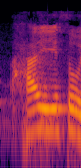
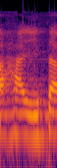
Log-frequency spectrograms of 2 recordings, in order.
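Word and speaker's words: حيث: Fa innahu yajuzu an taqul, maka engkau boleh katakan terhadap haitsunya ya. Haitsunya bisa bidhammi. Jadi jalastu haitsu jalasa Zaidun, wa haitsa bil fathi bisa juga jalastu haitsa jalasa Zaidun, wa haitsi bil kasri, illa an hadhil aujuha ats-tsalasata laisat bisababil awamil. Tapi ya, antum bisa bacanya haitsu, bisa dibaca haisa, bisa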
